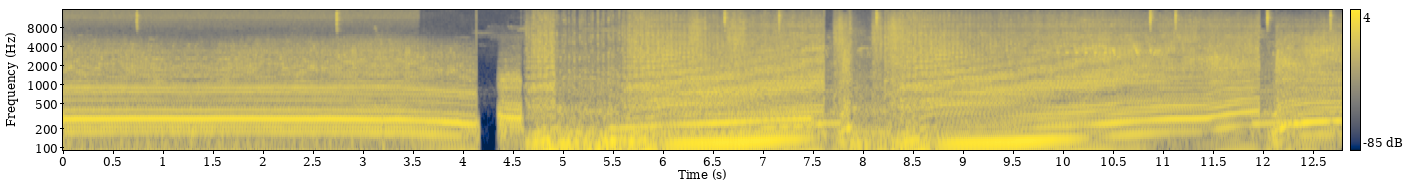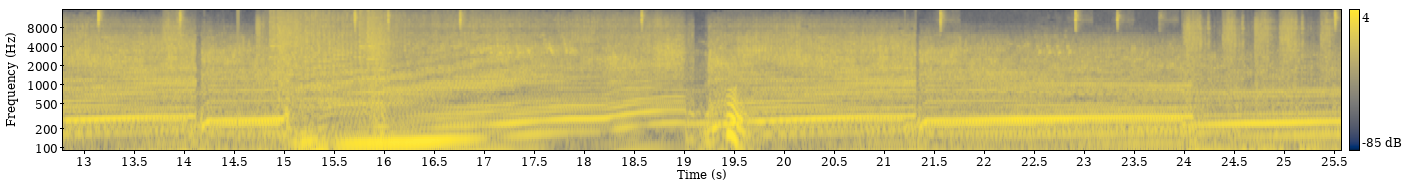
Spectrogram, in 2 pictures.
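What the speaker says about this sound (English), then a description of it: "Car sounds in this game are so weird" A car engine in the video game 7 Days to Die, with a droning motor that repeatedly revs up and drops through rising and falling pitch sweeps, heard alone at moderate loudness throughout.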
